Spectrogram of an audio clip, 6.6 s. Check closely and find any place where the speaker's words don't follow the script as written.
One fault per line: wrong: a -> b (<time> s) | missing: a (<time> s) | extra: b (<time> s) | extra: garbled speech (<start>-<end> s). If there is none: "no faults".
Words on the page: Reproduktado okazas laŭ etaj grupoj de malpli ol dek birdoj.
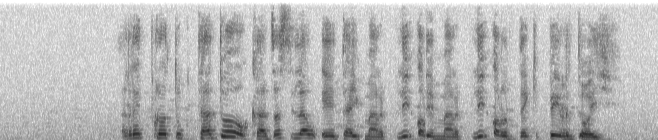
wrong: grupoj -> malpli (3.7 s)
